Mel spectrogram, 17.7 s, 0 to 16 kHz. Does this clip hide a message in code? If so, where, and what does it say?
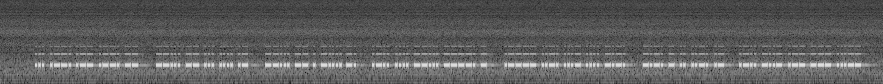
Yes: Morse code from 0.6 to 17.3 s, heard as a keyed tone, hand-sent with a paddle, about 33 wpm, 740 Hz. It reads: SPWPM 7MSHA 7ME6N LH79T 1FVHC CTIFA LXWO3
